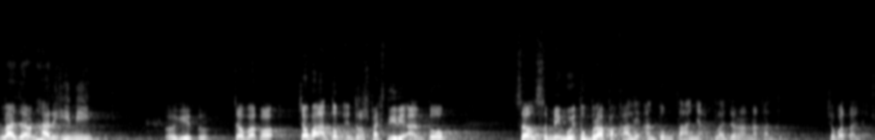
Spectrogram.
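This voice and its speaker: A man giving a religious study lecture as a preacher, animated and acting out parents and children. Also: sits high. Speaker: Islamic preacher. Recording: long hall reverb.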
